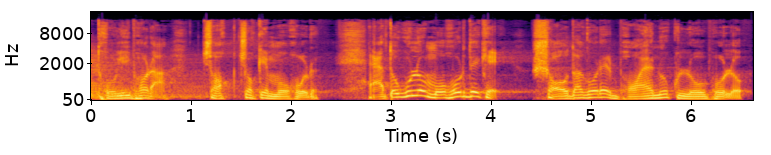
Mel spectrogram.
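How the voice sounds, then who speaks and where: A man tells a scripted folk tale for children in an expressive way. His voice is husky with animated swings in pitch, set in a long, hall-like reverb. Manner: expressive storytelling. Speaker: narrator.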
